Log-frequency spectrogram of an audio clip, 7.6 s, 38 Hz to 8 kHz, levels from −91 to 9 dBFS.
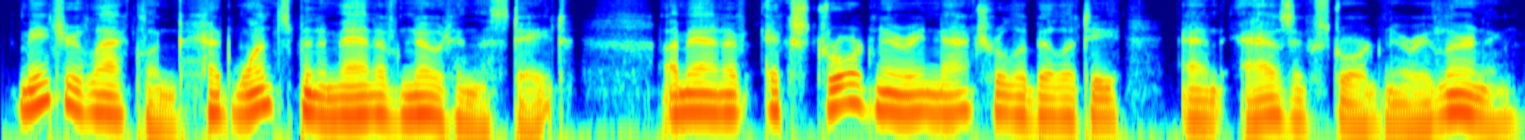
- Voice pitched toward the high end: No, low, 100 Hz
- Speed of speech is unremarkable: Yes, average, 165 wpm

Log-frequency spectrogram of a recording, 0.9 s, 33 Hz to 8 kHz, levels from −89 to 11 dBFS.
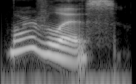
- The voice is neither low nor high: No, high, 235 Hz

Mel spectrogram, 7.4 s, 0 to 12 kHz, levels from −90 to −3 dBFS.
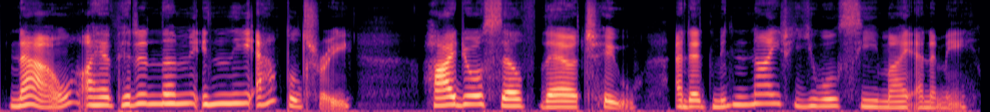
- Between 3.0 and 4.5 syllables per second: Yes, 4.4 syllables/s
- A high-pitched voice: Yes, high, 220 Hz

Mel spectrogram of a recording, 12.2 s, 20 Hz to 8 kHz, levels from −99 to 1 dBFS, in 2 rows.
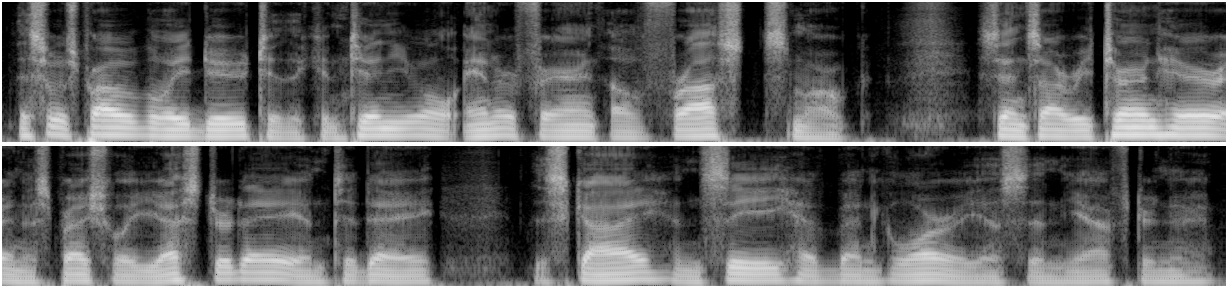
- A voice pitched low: Yes, very low, 90 Hz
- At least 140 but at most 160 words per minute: Yes, average, 150 wpm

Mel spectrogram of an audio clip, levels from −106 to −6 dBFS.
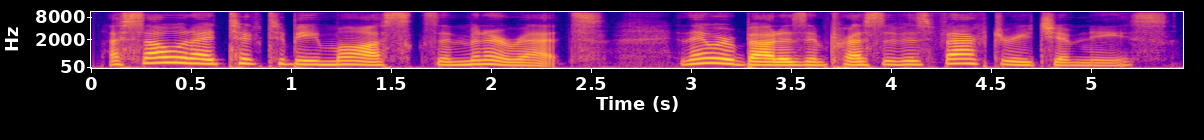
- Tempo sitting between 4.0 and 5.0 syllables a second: No, 5.9 syllables/s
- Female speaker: Yes, female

